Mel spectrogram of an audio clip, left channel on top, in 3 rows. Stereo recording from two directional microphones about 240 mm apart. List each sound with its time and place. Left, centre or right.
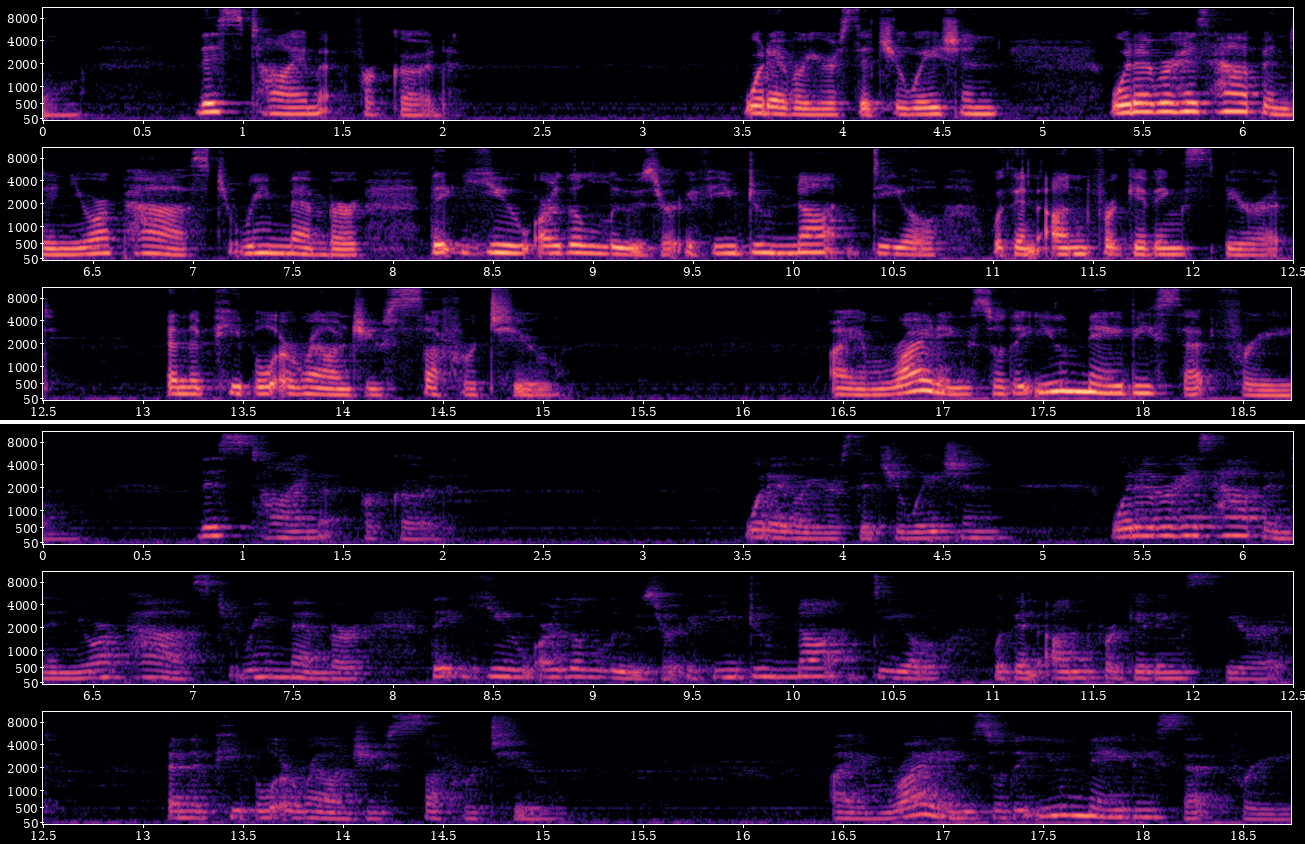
0.8 s a woman's voice: left
3.5 s a woman's voice: left
16.4 s a woman's voice: left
